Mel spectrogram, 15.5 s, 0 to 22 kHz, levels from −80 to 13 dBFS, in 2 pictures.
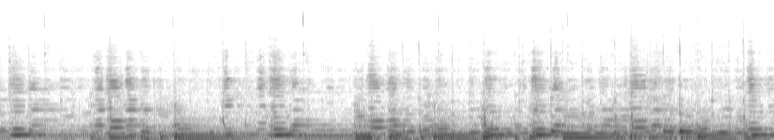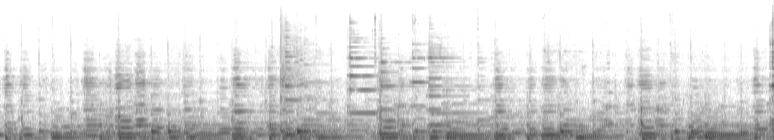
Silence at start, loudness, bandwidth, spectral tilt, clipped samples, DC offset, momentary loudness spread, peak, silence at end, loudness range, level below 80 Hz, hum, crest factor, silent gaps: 0 s; -27 LUFS; 12.5 kHz; -8 dB/octave; under 0.1%; under 0.1%; 6 LU; -10 dBFS; 0 s; 2 LU; -34 dBFS; none; 14 dB; none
